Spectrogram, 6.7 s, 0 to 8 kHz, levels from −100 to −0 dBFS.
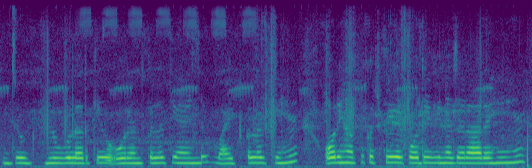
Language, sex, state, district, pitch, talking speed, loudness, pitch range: Hindi, female, Goa, North and South Goa, 255 Hz, 215 wpm, -28 LUFS, 245-265 Hz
